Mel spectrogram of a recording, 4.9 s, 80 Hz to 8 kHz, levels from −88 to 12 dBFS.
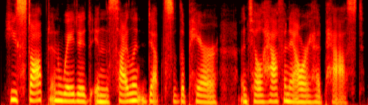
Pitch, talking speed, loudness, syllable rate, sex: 185 Hz, 205 wpm, -19 LUFS, 4.9 syllables/s, female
